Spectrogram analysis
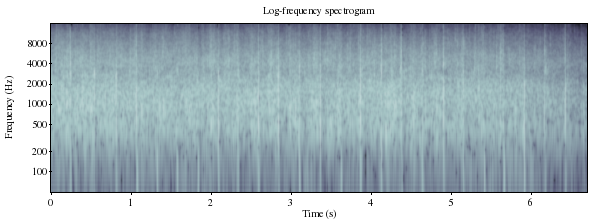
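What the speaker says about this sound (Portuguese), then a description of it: "Uma salva de palmas para eles, para esses artistas." An audience claps for two ceramic artists, a sustained, even patter of many hands with sharp individual claps standing out, with no talking over it.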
